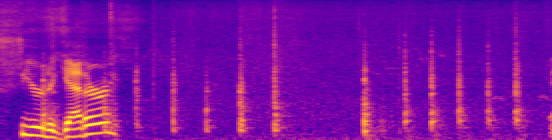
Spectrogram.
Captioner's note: metal tapping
